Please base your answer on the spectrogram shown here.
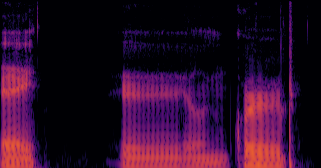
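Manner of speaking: very deep voice. Demonstrating how to introduce yourself in a seductive tone, in the lowest voice. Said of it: "The lowest voice".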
